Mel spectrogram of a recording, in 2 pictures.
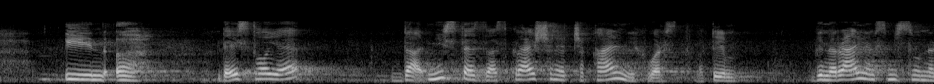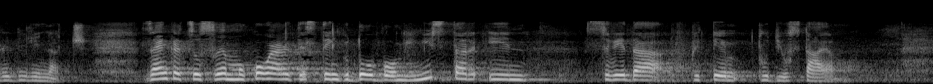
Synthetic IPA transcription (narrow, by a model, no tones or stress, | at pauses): in | d̪ɛjst̪ʋɔjɛ | d̪anist̪ɛzaskɾaːjʃɛnjɛt͡ʃakalnixʋəɾst̪ʋət̪eːm | ɡɛnɛɾaːlnɛmsmiːslunaɾɛd̪iːlinə̰t͡ʃzaɛŋkɾat̪sɛsʋɛmːɔkoʋaɾat̪ɛst̪emɡd̪obominist̪əɾin | sɛʋeːd̪apɾit̪emt̪ud̪iust̪aːja̰mɔ̰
